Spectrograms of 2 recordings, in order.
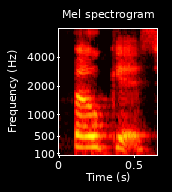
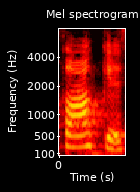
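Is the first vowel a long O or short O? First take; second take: long O; short O. First: The first vowel is a long O sound. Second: The first vowel is a short O sound. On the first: The speaker calls it right. "it's gonna say the long O sound" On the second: The speaker calls it wrong. "It's not focus"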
